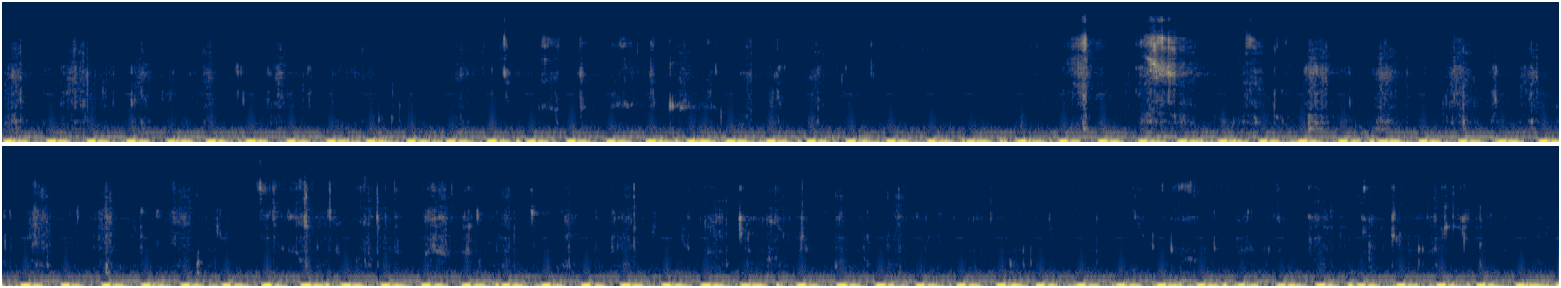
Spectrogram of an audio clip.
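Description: Close-miked chewing of crisp raw apple, wet crunches coming about three times a second, with a louder crunch about eight seconds in and a fresh bite near the end. A steady low hum sits underneath.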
